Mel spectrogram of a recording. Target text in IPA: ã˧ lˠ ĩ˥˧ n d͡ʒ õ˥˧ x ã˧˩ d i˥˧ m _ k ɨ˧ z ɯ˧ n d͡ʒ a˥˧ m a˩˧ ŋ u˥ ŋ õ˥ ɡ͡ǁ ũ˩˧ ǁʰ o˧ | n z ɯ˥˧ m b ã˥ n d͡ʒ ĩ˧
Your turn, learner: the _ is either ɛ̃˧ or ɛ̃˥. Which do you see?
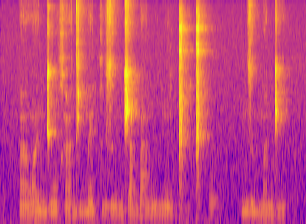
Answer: ɛ̃˥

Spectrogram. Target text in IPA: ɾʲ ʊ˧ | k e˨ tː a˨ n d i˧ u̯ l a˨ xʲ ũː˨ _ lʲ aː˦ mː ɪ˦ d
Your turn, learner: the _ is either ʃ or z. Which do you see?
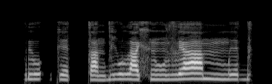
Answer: z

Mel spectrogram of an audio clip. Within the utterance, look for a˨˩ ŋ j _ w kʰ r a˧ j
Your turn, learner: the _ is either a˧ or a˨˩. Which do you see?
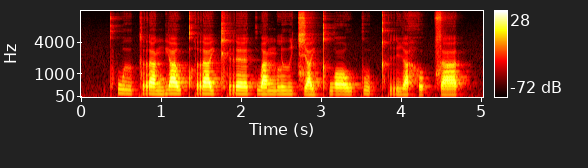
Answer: a˧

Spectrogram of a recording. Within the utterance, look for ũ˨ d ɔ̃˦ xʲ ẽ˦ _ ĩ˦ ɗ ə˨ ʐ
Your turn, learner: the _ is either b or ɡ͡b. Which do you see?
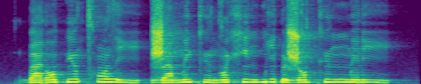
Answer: ɡ͡b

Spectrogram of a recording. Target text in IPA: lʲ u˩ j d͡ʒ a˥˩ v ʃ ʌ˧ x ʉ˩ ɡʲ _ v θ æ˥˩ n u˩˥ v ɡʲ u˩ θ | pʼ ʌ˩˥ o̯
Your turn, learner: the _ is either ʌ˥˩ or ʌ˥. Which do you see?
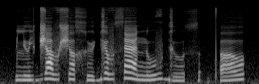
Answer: ʌ˥˩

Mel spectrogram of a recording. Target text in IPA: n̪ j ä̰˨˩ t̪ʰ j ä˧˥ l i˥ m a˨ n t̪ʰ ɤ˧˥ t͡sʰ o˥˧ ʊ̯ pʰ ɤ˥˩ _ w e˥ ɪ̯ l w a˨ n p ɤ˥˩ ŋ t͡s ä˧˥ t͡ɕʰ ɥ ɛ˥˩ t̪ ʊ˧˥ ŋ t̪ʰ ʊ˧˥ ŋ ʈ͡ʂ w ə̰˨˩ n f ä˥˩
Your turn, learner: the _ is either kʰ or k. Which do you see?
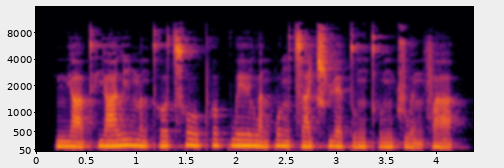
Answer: k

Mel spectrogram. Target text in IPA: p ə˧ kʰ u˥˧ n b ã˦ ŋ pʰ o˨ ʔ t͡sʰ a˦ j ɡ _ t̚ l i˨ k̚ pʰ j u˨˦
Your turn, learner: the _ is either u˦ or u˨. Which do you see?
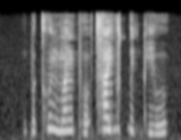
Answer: u˦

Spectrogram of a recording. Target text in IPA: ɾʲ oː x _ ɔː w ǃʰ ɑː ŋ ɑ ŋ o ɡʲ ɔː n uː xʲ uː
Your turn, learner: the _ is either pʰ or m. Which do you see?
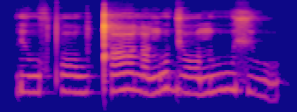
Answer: pʰ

